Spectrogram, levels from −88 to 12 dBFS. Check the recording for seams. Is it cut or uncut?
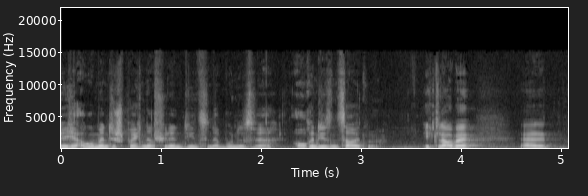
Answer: cut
